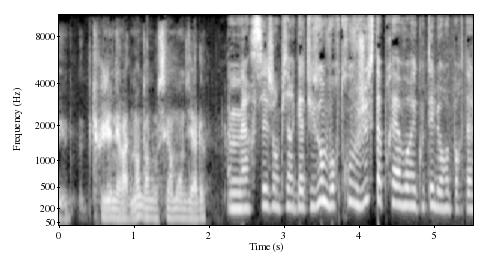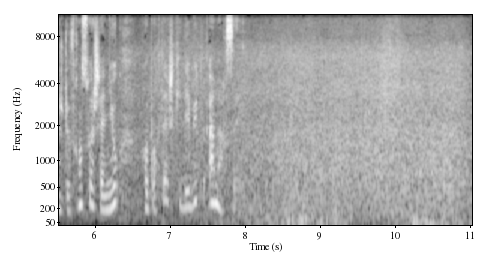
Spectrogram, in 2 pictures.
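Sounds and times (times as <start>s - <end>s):
speech: 0.0s - 8.4s
surf by the sea: 5.7s - 11.0s
strong Mistral wind roaring by the sea: 6.2s - 11.0s.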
